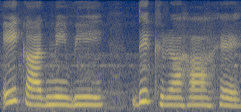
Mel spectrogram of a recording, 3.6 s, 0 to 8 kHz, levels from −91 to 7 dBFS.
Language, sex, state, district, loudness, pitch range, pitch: Hindi, female, Madhya Pradesh, Dhar, -16 LUFS, 200-215 Hz, 205 Hz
